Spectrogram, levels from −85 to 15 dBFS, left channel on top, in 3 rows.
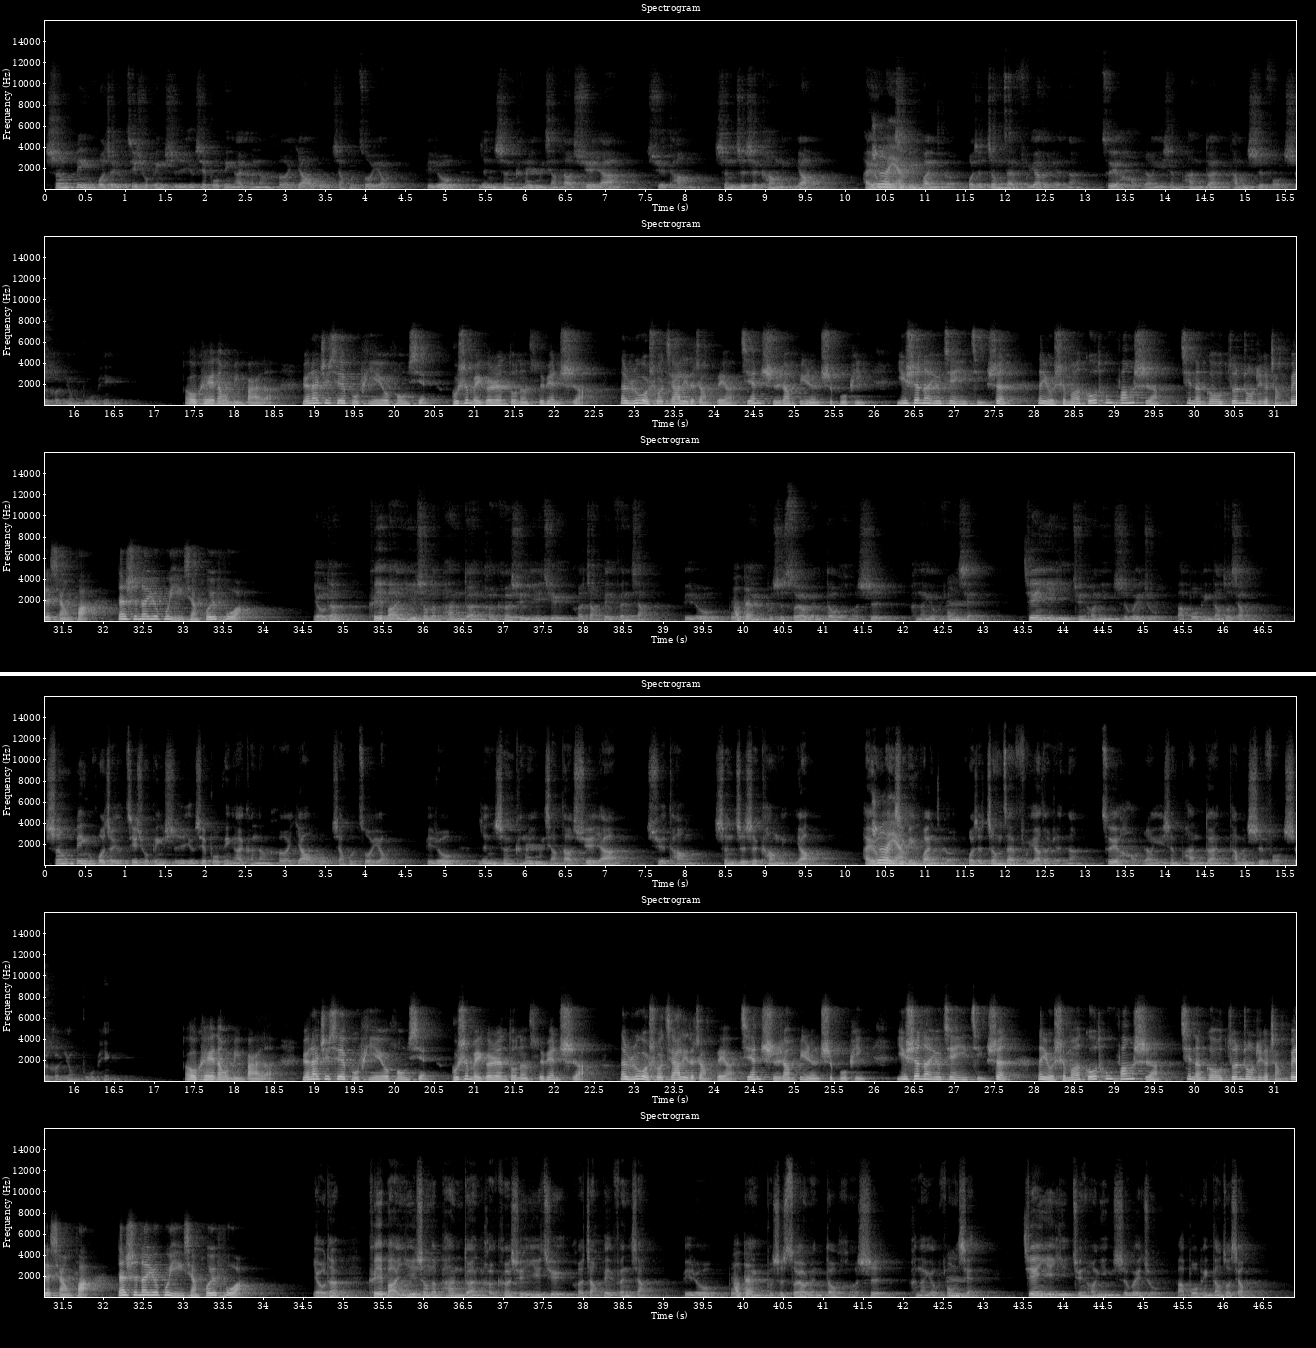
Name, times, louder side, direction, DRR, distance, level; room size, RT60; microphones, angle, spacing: voice 1, 0.0-4.3 4.8-5.1 5.4-7.1 7.5-8.1 8.4-9.6 10.2-12.9 13.2-16.5 34.6-35.0 35.3-38.8 39.3-41.8 42.1-42.9 43.5-46.2, right 1 dB, 55° right, 8 dB, 1.2 m, -31 dB
voice 2, 10.3-10.8 17.4-20.4 20.7-22.4 22.8-29.6 29.8-33.8 39.9-40.2 42.5-42.8, right 3 dB, 25° right, 10 dB, 0.3 m, -24 dB
14.0 x 5.9 x 9.3 m, 1.1 s
head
